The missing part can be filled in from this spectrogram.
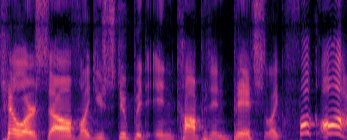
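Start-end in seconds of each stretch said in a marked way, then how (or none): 0.9-2.6 furious, nasty, angry voice. Retelling how a customer insults a waitress: imitating an angry customer. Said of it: "why are you mad at her?".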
